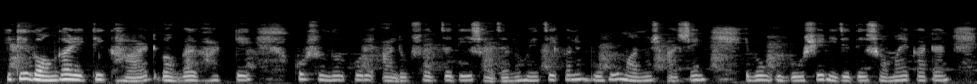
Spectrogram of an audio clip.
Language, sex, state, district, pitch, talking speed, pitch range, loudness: Bengali, female, West Bengal, Dakshin Dinajpur, 195 Hz, 160 wpm, 180-215 Hz, -22 LUFS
